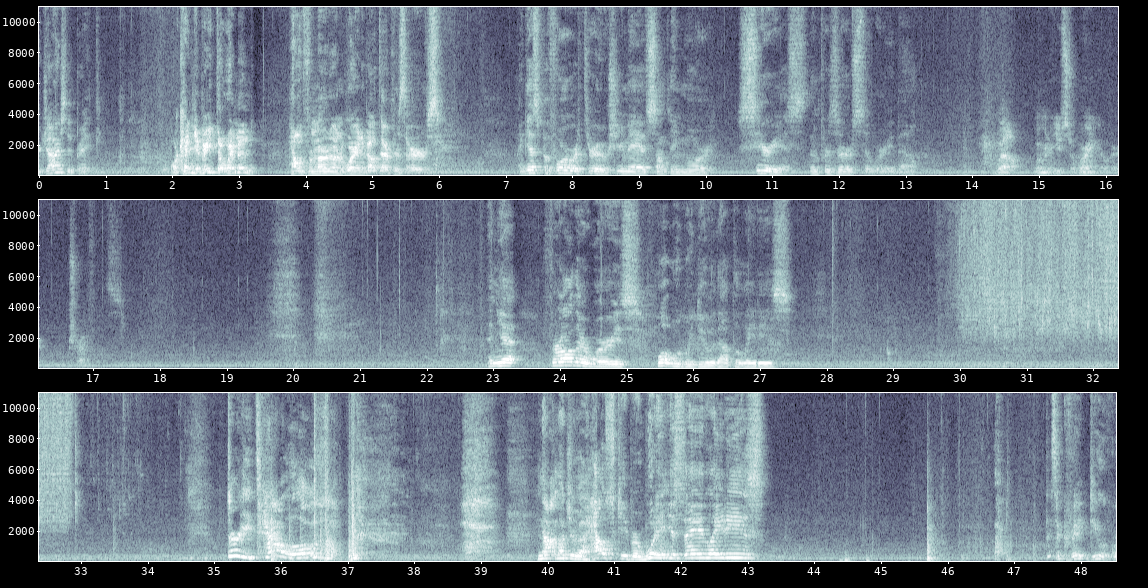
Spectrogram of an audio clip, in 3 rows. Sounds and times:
Sink (filling or washing): 29.8s - 34.0s
Water tap, faucet: 29.8s - 34.0s.

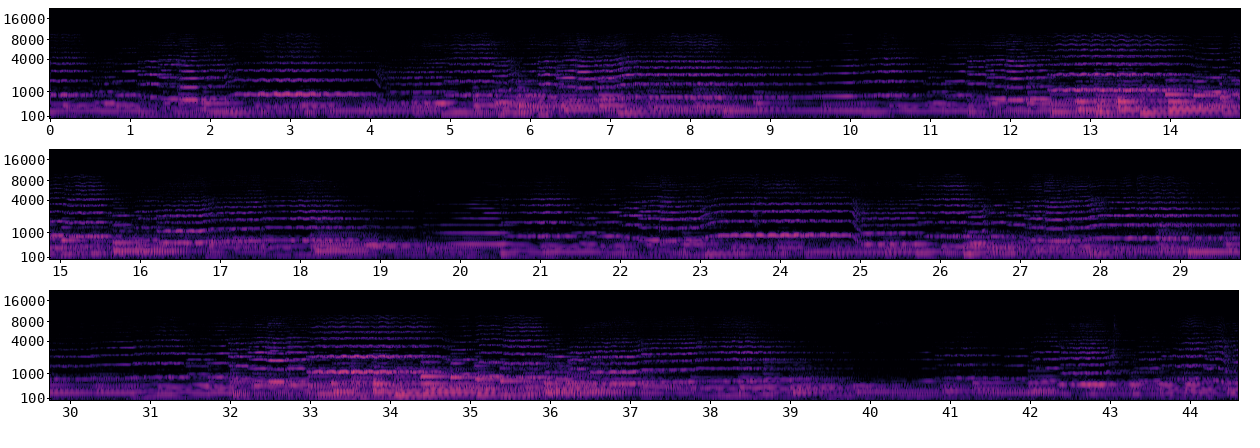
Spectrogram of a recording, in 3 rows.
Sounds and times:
Violin, fiddle: 0.0s - 44.6s.

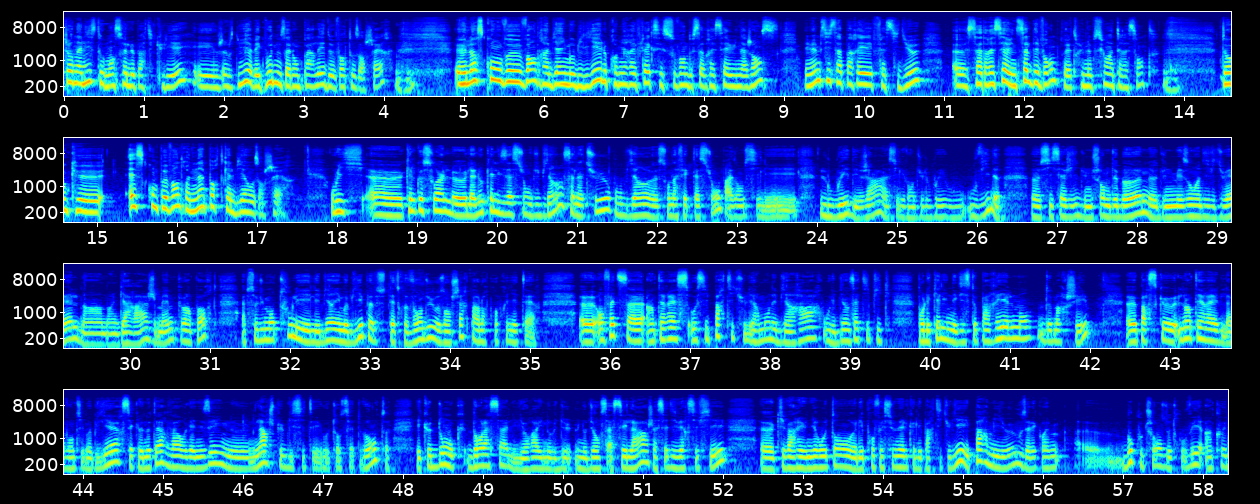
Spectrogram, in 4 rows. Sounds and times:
Speech: 0.0s - 13.7s, 14.5s - 17.4s, 18.0s - 58.3s.

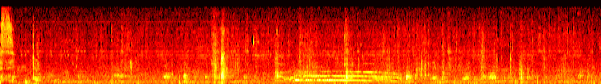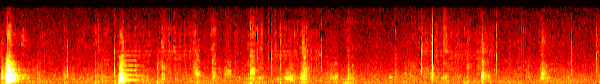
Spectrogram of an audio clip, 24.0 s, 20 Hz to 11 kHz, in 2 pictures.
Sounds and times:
Bow-wow: 12.1s - 12.5s, 14.4s - 14.9s.

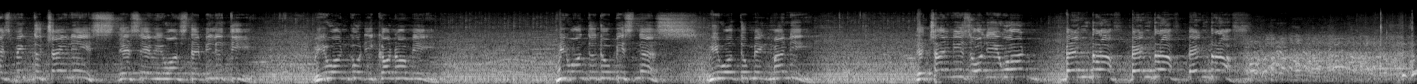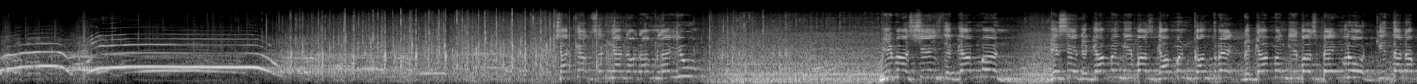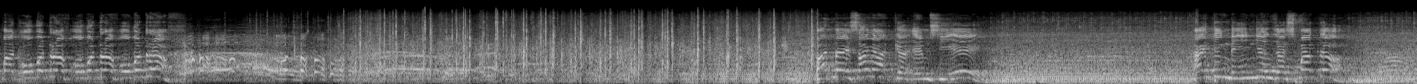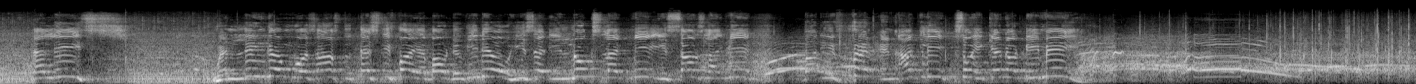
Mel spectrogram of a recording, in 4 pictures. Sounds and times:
Male speech, man speaking: 0.0s - 2.6s, 3.2s - 4.4s, 5.6s - 8.2s, 9.2s - 12.5s, 19.7s - 21.2s, 23.0s - 30.1s, 36.5s - 38.2s, 40.3s - 41.8s, 42.8s - 43.8s, 44.6s - 50.0s, 50.6s - 53.4s
Narration, monologue: 0.0s - 12.6s, 19.6s - 22.0s, 22.6s - 30.2s, 36.2s - 53.4s.

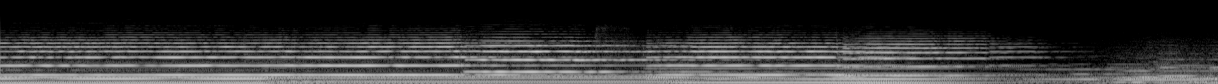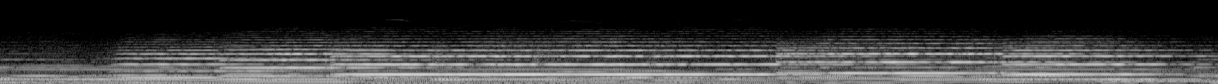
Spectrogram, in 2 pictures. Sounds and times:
Trumpet: 0.0s - 24.3s.

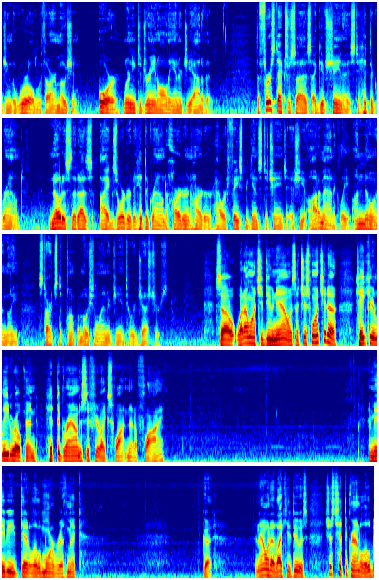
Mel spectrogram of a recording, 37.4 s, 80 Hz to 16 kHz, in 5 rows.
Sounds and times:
Speech: 0.0s - 4.2s, 5.1s - 18.3s, 19.3s - 25.8s, 29.8s - 31.7s, 34.0s - 34.4s, 35.0s - 37.4s.

